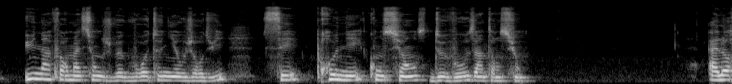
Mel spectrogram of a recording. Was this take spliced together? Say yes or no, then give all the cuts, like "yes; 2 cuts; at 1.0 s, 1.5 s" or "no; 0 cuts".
yes; 1 cut; at 3.1 s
